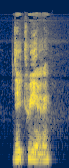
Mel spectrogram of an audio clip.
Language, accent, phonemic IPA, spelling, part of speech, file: French, Canada, /de.kɥi.ʁe/, décuirez, verb, LL-Q150 (fra)-décuirez.wav
- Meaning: second-person plural future of décuire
